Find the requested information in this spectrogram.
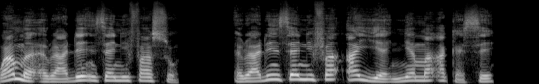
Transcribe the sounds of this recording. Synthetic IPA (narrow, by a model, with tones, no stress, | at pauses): wɔ˨a˦mã˨ʔæ˨wu˨ɾa˨dɪ˦n̩˦sɛ˦nĩ˦fã˦sʊ̰˨ | æ˨wu˨a˨dɪ˦n̩˦sɛ̃˦nĩ˦fã˦ʔa˦jɪ˨ɛ˨n̩˨nĩ˦ɛ̃˦mã˦ʔa˦kʰɛ˨sɪ˦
